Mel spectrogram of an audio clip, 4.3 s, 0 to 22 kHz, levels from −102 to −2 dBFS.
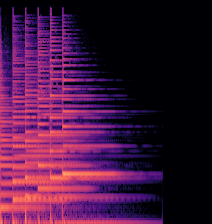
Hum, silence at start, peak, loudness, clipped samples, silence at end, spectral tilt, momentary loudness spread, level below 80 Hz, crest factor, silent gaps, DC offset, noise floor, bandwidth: none; 0 s; -14 dBFS; -28 LUFS; under 0.1%; 1 s; -2 dB/octave; 14 LU; -50 dBFS; 18 dB; none; 0.3%; -69 dBFS; 19.5 kHz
